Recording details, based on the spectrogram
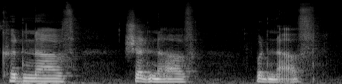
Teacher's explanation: notice how we drop the T and we link that all together, and we're also very short on the n of second and third syllables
